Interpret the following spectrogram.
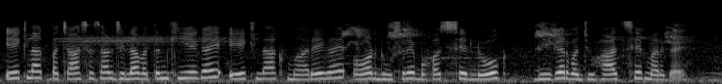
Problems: none marked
